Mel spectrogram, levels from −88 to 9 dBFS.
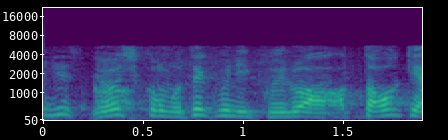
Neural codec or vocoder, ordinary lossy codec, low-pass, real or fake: vocoder, 44.1 kHz, 80 mel bands, Vocos; none; 5.4 kHz; fake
